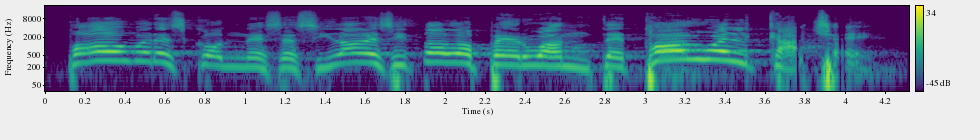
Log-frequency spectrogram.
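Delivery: loud, high, slow proclamation; emphatic preaching. Acted. Preacher stressing a motto to the congregation, emphatic. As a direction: hammer it out slowly to the crowd.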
